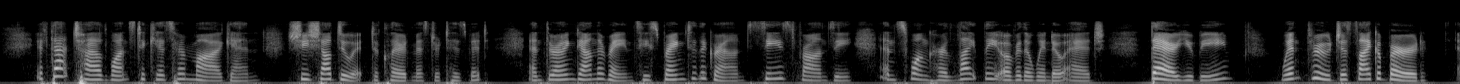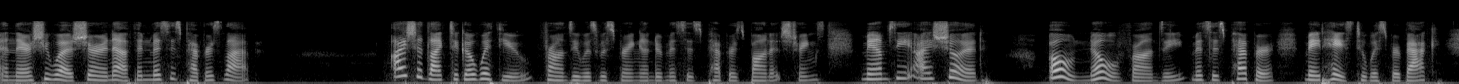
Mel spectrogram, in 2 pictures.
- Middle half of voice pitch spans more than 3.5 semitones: Yes, average, 5.1 semitones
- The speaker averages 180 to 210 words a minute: No, average, 170 wpm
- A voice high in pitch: Yes, high, 200 Hz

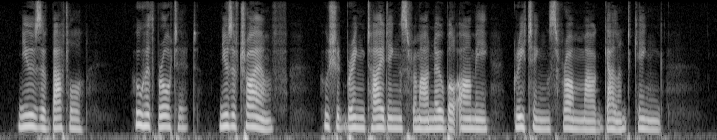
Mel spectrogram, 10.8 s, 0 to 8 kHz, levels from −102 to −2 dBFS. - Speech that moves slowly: Yes, slow, 130 wpm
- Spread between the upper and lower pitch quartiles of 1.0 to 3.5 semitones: Yes, average, 2.7 semitones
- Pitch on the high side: No, medium, 170 Hz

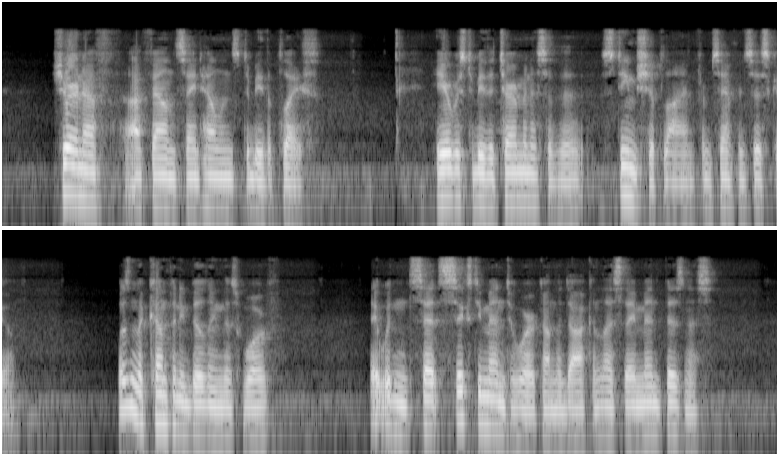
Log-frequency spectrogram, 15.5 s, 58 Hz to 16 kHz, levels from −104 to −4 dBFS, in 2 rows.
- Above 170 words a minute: No, average, 165 wpm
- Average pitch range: Yes, average, 3.6 semitones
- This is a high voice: No, low, 100 Hz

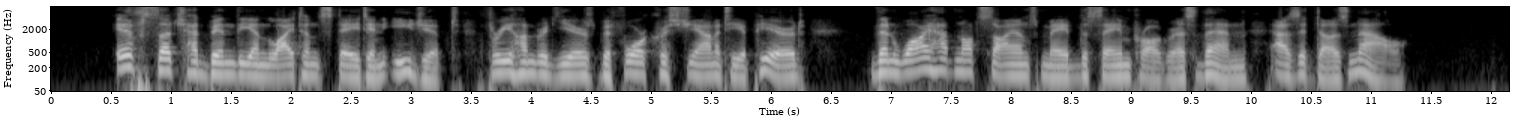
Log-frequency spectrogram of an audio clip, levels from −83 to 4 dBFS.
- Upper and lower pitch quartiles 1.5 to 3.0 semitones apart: No, average, 4.2 semitones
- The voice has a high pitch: No, low, 125 Hz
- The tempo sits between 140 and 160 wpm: Yes, average, 145 wpm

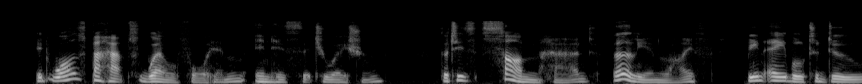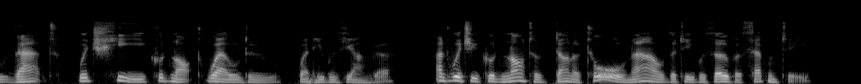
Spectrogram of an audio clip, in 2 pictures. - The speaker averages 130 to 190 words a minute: Yes, average, 160 wpm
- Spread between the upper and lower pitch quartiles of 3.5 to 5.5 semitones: Yes, average, 4.7 semitones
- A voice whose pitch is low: Yes, low, 120 Hz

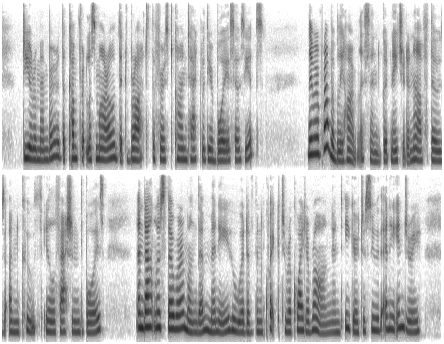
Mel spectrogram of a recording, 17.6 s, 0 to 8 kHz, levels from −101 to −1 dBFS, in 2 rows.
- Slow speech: No, average, 170 wpm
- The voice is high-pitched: Yes, high, 195 Hz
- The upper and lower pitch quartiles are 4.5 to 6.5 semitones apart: No, average, 3.3 semitones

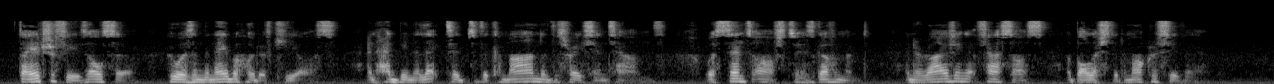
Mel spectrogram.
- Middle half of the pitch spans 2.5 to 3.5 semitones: Yes, average, 3.2 semitones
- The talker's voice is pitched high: No, low, 110 Hz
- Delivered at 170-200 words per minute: No, average, 160 wpm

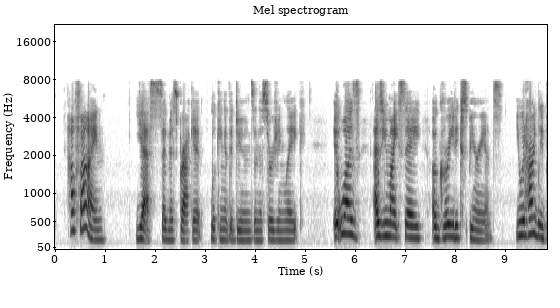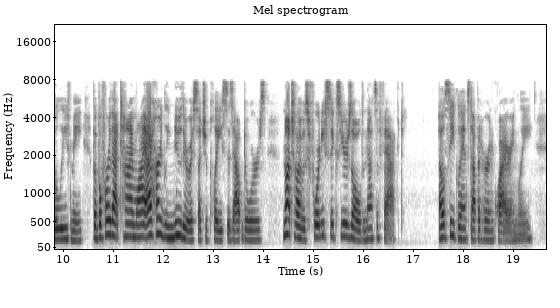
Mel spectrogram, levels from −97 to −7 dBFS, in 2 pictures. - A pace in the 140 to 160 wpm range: No, average, 185 wpm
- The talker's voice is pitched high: Yes, high, 195 Hz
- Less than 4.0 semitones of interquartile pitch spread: No, average, 4.8 semitones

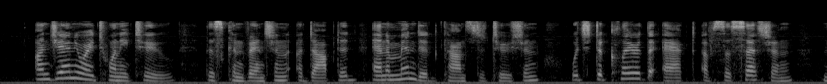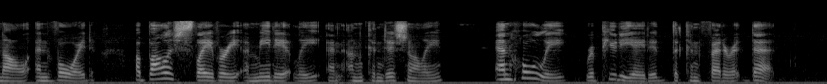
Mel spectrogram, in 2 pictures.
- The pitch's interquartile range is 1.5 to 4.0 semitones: No, average, 4.4 semitones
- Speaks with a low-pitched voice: No, medium, 170 Hz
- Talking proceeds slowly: Yes, slow, 105 wpm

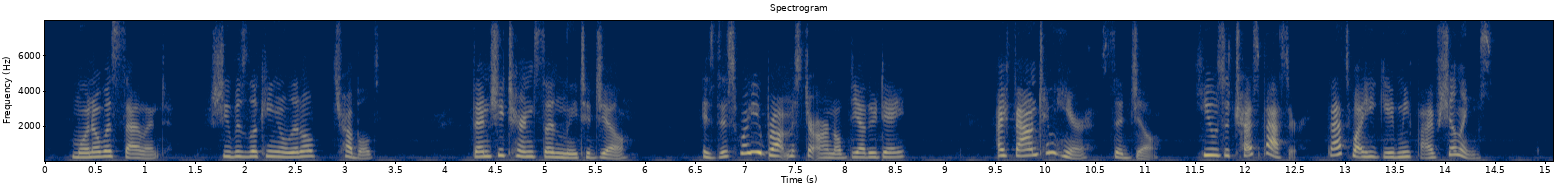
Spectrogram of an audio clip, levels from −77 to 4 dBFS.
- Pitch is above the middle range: Yes, very high, 275 Hz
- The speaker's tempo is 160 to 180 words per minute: Yes, average, 165 wpm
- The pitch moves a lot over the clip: No, average, 4.8 semitones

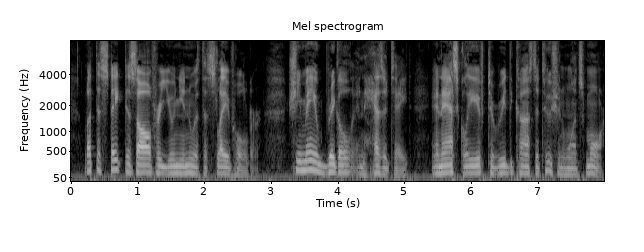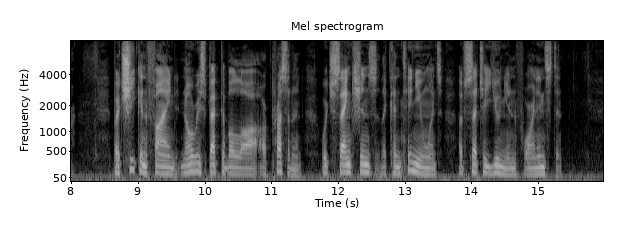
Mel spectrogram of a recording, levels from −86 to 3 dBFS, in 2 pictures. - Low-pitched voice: Yes, low, 110 Hz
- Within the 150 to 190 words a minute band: Yes, average, 160 wpm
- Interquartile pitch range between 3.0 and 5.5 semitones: Yes, average, 3.8 semitones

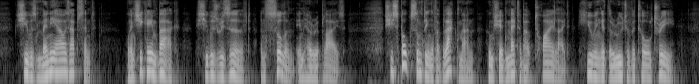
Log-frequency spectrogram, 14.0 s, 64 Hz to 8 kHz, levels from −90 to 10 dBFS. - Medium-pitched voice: No, low, 100 Hz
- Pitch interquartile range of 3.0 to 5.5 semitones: Yes, average, 5.2 semitones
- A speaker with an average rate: Yes, average, 165 wpm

